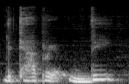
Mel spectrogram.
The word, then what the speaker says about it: DiCaprio: leonardo dicaprio here i come oh here comes dicaprio caprio leonardo dicaprio has italian backgrounds he's also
